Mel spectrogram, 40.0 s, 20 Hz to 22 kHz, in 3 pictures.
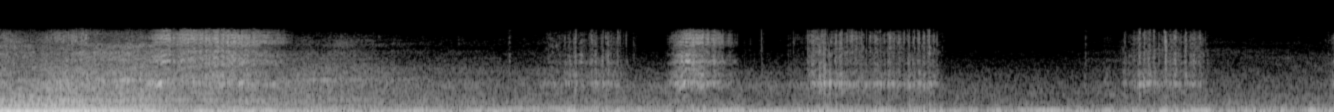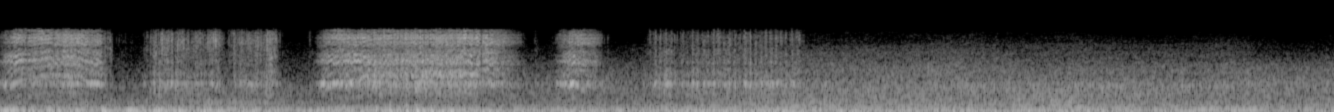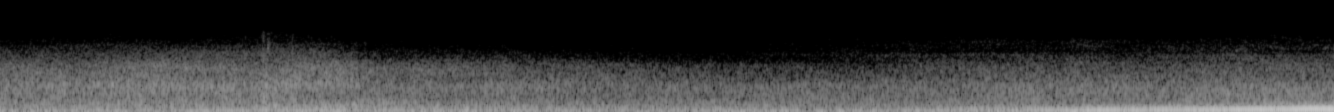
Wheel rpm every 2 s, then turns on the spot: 70, 10, 10, 20, 20, 10, 70, 30, 140, 20, 10, 0, 0, 0, 0, 0, 0, 0, 0, 0.
6-12 14-16 18-22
